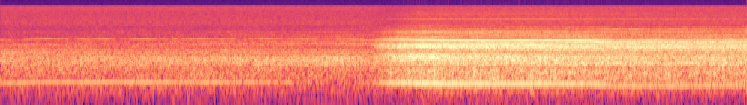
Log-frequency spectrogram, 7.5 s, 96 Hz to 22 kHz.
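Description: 90 mm electric ducted fan of a Freewing F-18 RC jet running at low power while it taxis on grass: a steady high whine over a rushing hiss. It turns suddenly louder about four seconds in.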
